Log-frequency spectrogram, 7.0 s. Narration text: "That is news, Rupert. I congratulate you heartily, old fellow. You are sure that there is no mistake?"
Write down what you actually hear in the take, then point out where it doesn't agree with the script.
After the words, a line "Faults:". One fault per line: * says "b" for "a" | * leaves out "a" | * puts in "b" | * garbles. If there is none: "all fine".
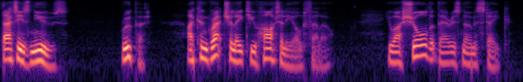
"That is news, Rupert. I congratulate you heartily, old fellow. You are sure that there is no mistake?"
Faults:
all fine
